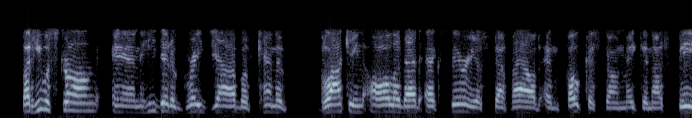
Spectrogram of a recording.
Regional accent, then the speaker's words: Lexington, Kentucky, United States; I mean, I grew up in Lexington. James Lee's dad was the pastor of the church I went to.

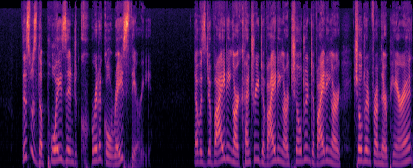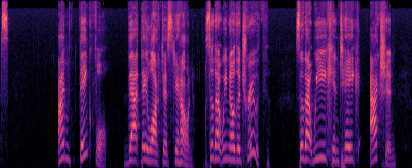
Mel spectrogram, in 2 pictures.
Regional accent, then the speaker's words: United States; Being an American is awesome. We're all part of the X gene factor.

